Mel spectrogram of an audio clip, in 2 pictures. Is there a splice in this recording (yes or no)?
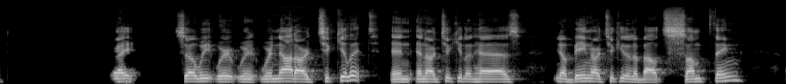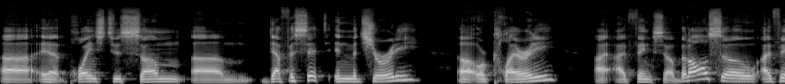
no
